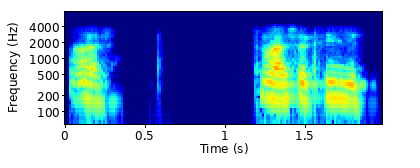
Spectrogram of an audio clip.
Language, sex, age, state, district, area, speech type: Kashmiri, male, 18-30, Jammu and Kashmir, Srinagar, urban, conversation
